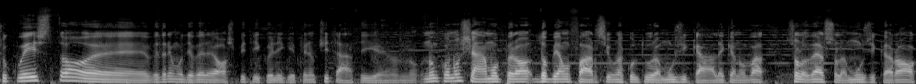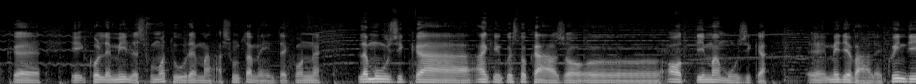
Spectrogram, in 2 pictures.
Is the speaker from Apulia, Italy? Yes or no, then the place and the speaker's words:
no; Padua, Veneto, Italy; E vedi che noi siamo di Padova, Maurizio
